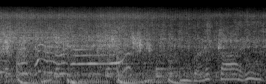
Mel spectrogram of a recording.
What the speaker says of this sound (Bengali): ইলিশ মাছ ভাজা চলছে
